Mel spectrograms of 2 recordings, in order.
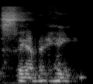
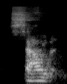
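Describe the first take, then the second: First: It is pronounced the way it is spelled. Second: It is pronounced the Gaelic way. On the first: The speaker calls it wrong. "mispronounce it" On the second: The speaker calls it right. "in Gaelic, it is pronounced"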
